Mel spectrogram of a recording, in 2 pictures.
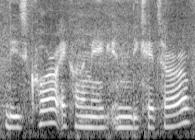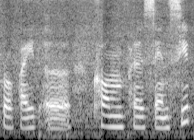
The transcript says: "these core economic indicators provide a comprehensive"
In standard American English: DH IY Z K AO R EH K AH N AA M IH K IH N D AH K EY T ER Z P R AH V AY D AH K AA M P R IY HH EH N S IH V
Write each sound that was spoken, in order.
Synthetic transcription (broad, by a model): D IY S K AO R EH K AH N AA M IH K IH N D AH K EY T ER P R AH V AY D AH K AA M P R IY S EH N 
